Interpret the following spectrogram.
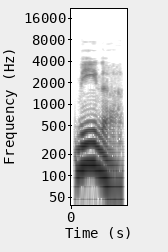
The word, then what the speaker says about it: gmina: The Mina, Polish pronunciation Mina, plural gminy, min, is the principal unit of the administrative division of Poland, similar to a municipality.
